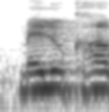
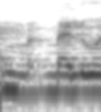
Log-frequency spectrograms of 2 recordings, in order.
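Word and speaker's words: मेलुहा: मेलुखा बोल रहे हो, मेलुआ बोल लो, कुछ भी बोल लो, मेलुआ वैसे राइट, मेलुआ ही होता है प्रोनाउंसिएशन।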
